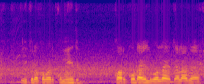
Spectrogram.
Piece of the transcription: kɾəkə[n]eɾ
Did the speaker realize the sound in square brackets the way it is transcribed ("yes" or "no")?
no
